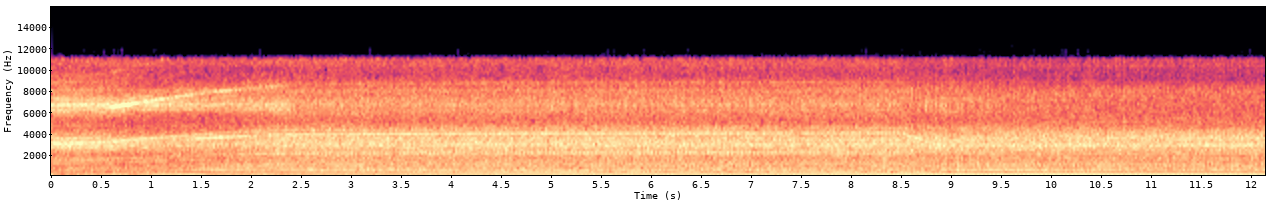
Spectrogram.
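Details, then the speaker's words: 11-year-old Anderson M5 RC motocross bike, first run after 10 years unused: smooth high whine settling to a steady pitch with an even low hum underneath; gyro and motor spin up cleanly, running normally. "So you can hear the gyro running there now. That's what makes the bike stable."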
